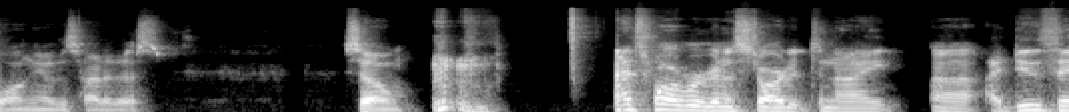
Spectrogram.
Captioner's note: clears throat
